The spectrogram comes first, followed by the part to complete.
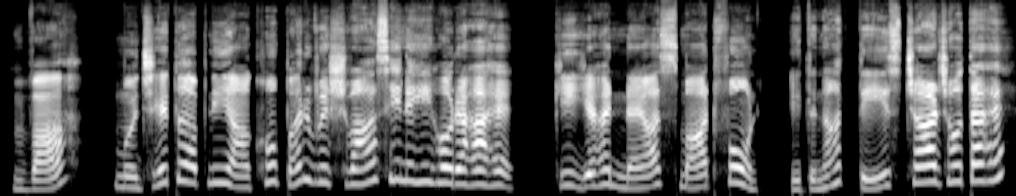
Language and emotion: Hindi, surprised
